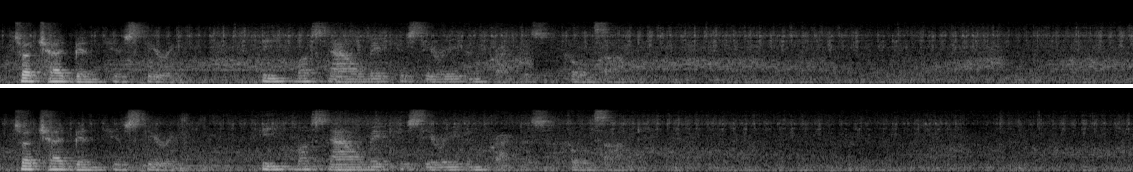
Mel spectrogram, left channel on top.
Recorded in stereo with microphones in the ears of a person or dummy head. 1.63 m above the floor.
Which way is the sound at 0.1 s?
30° left (ahead or behind).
